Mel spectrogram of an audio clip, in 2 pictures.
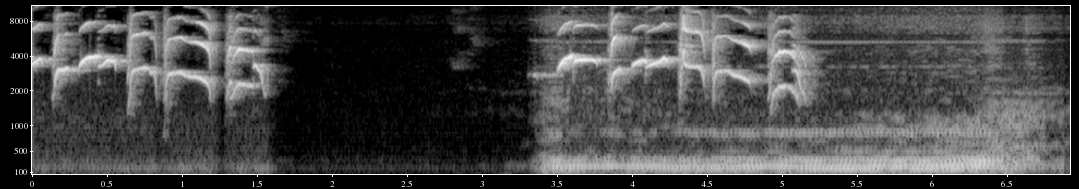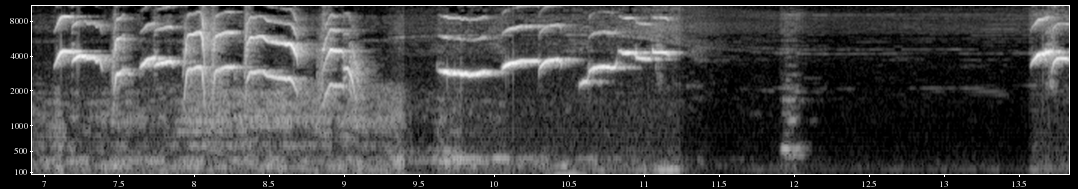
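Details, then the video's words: Oriental magpie-robin youngster in ngriwik practice, imitating sparrow song: repeated bursts of fast, harsh, chirping downslurs, several runs a few seconds apart, with a low rumbling background during one run and a few clear whistles. "Kacer Muda ngriwik Isian burung gereja."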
